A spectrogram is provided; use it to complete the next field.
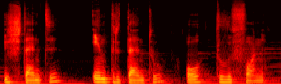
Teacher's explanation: o chamado E mudo, que hoje em dia praticamente não se pronuncia e que vemos em palavras como estante, entretanto ou telefone. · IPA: ɨ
